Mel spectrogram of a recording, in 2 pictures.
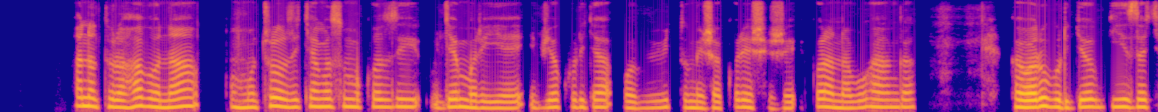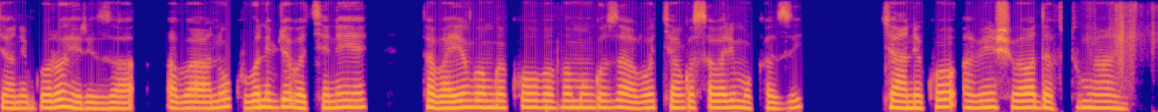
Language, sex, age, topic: Kinyarwanda, female, 25-35, finance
